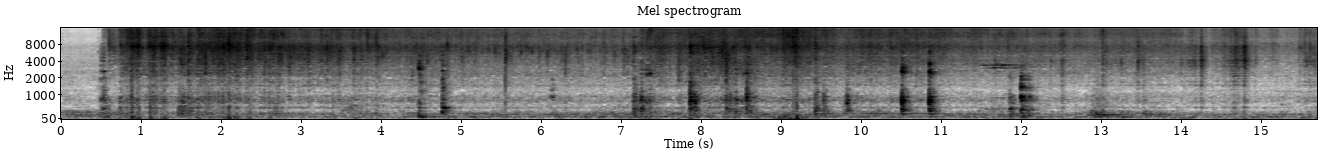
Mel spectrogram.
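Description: Eggplant fries in hot oil in a pan for a vegetarian side dish, with a continuous close sizzle broken by repeated scraping, clinking stirs of a spatula; no one speaks.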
